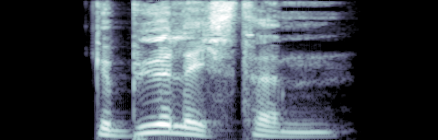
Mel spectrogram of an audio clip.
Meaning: strong dative masculine/neuter singular superlative degree of gebührlich
- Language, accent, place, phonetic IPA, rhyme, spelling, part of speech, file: German, Germany, Berlin, [ɡəˈbyːɐ̯lɪçstəm], -yːɐ̯lɪçstəm, gebührlichstem, adjective, De-gebührlichstem.ogg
